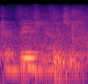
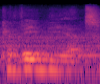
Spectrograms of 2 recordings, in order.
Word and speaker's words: convenient: Americans always do seem to feel this as a yod, convenient, whereas Brits usually pronounce it as a yod, but sort of tell you, well, this is really E, convenient, but reduced.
